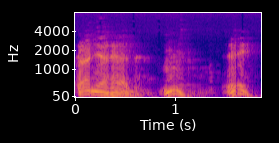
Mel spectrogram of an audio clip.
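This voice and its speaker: An actor playing a gruff, sly, down-and-out Russian drifter in a radio drama, grumbling in a hesitant drawl. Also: male voice, fairly low pitch, expressive, measured pace. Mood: grumbling, resigned. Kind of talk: old-time radio drama acting. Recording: dull 1970s radio recording with music.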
